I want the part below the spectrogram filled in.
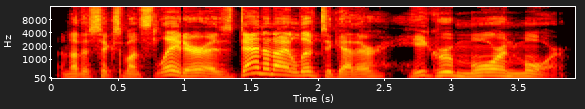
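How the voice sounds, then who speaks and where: A man narrating a manga dub story in the first person with earnest, expressive delivery. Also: fairly high pitch, a little fast. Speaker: narrator and voice actor.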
